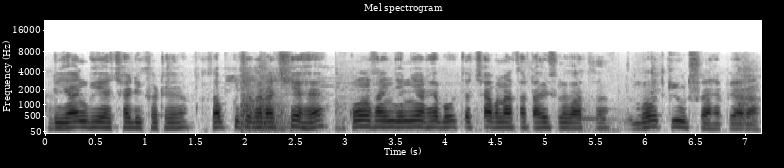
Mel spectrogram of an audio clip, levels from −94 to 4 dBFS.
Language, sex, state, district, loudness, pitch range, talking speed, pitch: Chhattisgarhi, male, Chhattisgarh, Balrampur, -17 LUFS, 140-165 Hz, 210 wpm, 155 Hz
